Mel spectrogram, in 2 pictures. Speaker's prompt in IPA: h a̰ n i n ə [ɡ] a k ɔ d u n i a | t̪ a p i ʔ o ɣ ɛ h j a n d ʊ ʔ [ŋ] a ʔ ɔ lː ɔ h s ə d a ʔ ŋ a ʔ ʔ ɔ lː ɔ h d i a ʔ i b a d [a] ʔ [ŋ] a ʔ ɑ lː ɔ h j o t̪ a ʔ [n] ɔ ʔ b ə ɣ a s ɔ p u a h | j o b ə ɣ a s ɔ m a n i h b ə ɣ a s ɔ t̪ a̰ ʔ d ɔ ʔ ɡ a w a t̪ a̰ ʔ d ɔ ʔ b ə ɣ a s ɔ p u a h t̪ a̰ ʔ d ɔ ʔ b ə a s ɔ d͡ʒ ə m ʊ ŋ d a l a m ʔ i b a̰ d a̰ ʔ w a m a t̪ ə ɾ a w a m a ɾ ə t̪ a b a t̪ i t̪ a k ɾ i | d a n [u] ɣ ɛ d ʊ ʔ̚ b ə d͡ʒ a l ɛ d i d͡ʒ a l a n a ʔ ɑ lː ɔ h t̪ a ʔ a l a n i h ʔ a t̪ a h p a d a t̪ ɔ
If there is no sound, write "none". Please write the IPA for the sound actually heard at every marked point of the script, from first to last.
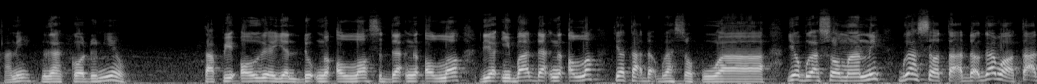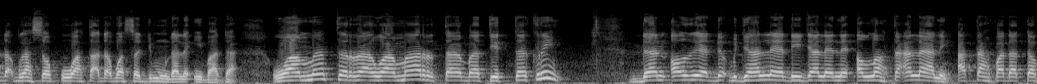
ŋ, ŋ, a, ŋ, d, o

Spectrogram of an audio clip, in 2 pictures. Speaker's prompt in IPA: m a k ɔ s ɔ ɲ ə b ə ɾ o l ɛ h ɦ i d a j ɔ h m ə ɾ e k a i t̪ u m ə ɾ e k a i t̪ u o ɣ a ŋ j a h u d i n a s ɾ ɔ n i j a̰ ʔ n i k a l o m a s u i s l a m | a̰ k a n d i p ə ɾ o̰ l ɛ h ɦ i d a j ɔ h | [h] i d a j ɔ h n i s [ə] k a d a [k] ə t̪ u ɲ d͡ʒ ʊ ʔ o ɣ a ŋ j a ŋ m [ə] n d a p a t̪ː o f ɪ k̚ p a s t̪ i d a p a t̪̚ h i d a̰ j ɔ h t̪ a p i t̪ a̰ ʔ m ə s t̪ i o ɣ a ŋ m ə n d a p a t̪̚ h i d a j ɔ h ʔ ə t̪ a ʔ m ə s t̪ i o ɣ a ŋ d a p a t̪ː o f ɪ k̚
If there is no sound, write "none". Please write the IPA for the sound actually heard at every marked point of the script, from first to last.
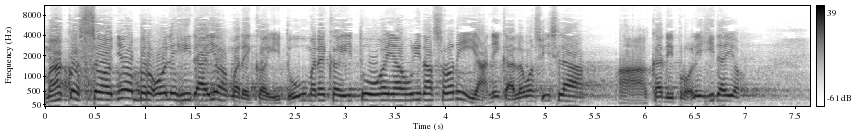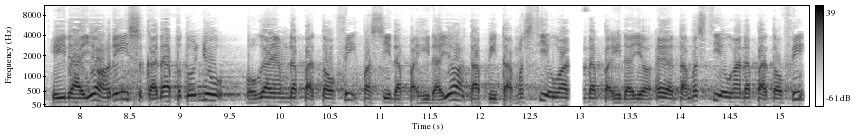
h, ə, p, ə

